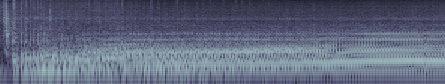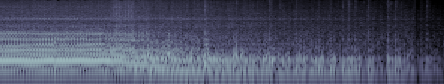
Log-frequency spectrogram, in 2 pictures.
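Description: Motorcycle engine revving up and holding steady high revs, then dropping in pitch about halfway through and fading away.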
